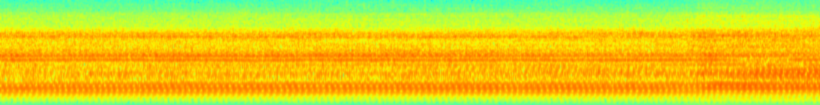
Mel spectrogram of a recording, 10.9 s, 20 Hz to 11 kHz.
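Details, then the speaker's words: Echo PB-250LN two-stroke leaf blower at full throttle after opening the hidden high-speed carburetor screw under a brass plug below the primer bulb: steady, high, even buzz with no surging or sag; runs faster and stronger than before. "I opened up that high speed adjustment screw the engine started running faster you saw me blowing leaves seem to be a little bit better than what we had originally"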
